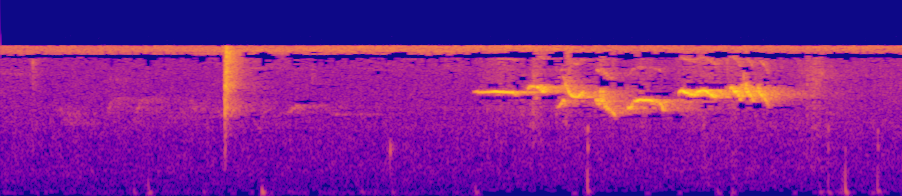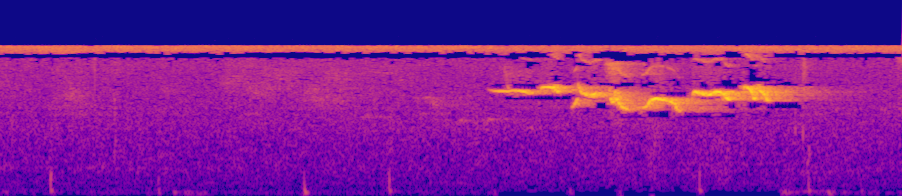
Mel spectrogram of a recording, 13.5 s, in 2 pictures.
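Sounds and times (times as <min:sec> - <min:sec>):
Elegant sunbird singing twittering phrases: 0:00.4 - 0:02.8, 0:03.6 - 0:06.2, 0:08.5 - 0:13.1.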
